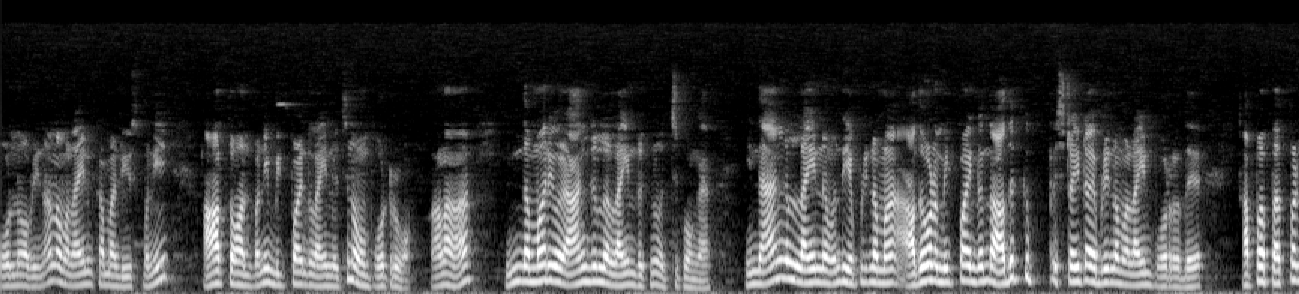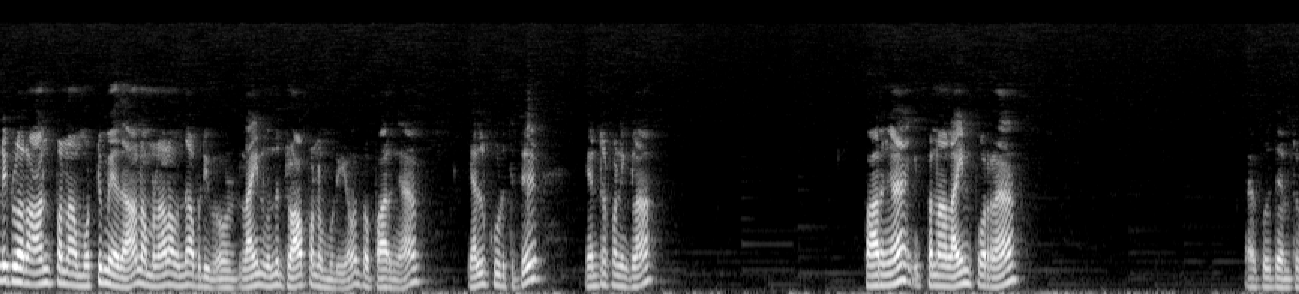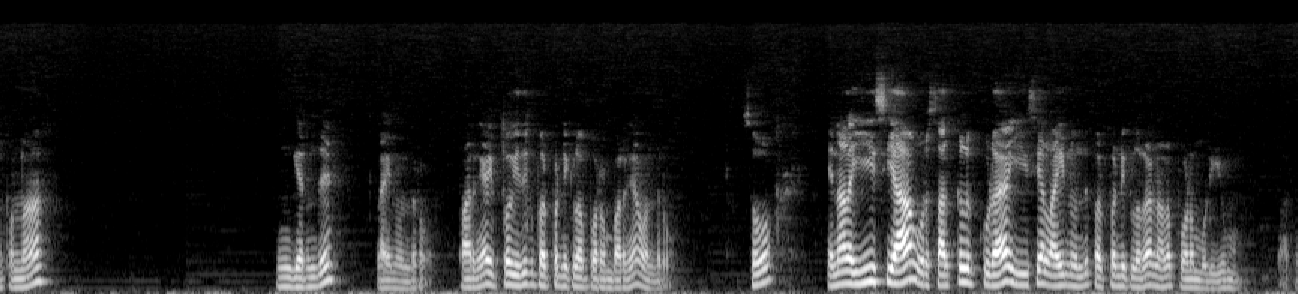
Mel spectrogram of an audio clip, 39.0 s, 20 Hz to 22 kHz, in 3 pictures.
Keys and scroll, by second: 16.5 l, 17.9 space, 30.3 space, 33.4 space.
